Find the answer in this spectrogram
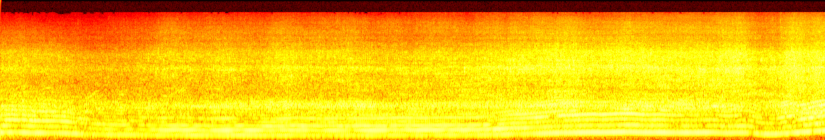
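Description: SUV race vehicle's engine revving under load as it drives a rough dirt course: the pitch eases off about a second in, climbs again around five seconds, then dips briefly and rises sharply near the end.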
